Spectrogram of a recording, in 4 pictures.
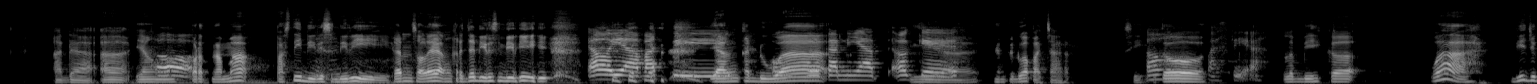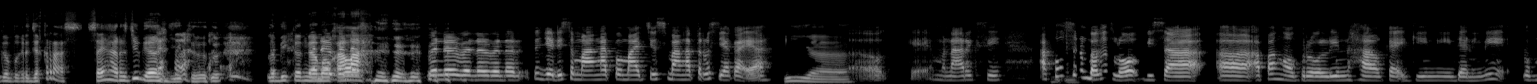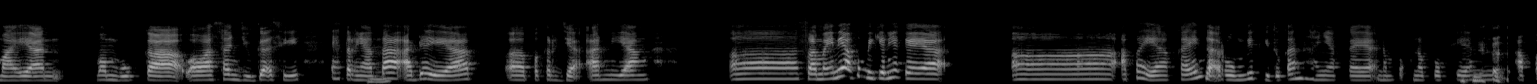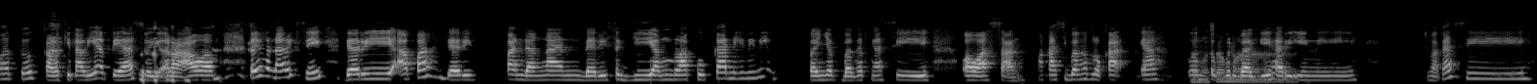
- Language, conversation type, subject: Indonesian, podcast, Bagaimana kamu menjaga konsistensi berkarya setiap hari?
- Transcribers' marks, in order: tapping; other background noise; chuckle; chuckle; chuckle; chuckle; chuckle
